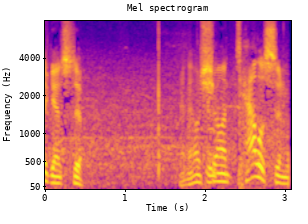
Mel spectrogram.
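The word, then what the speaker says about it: Tolleson: And now Sean Tallison, we're told the pronunciation is, although it's spelled with an O. Yeah, he's on the pitch. Tallison.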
